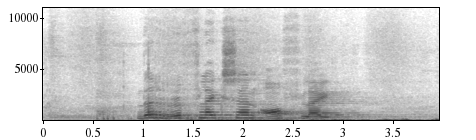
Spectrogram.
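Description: A woman speaks clearly into a nearby microphone.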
